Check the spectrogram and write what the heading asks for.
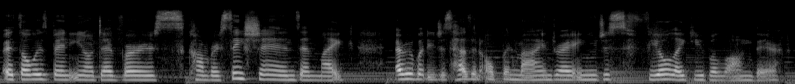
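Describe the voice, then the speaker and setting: Gravelly-voiced young woman student, earnest. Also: medium pitch, level tone, moderate pace, mellow, soft background music. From Mexico. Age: young adult. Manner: casual, lots of "like" fillers, earnest. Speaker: college student. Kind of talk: personal testimony.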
